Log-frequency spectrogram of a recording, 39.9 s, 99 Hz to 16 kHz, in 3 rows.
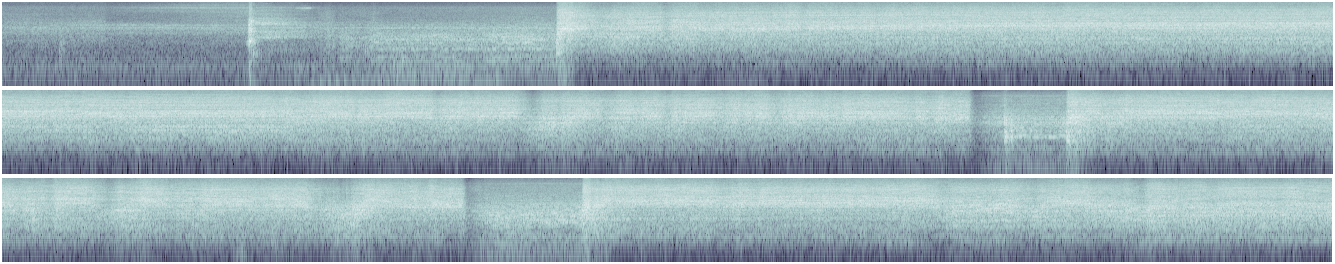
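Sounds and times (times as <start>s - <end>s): low hum: 0.0s - 5.6s
abrasive blaster hissing: 2.0s - 39.9s.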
